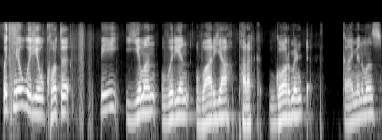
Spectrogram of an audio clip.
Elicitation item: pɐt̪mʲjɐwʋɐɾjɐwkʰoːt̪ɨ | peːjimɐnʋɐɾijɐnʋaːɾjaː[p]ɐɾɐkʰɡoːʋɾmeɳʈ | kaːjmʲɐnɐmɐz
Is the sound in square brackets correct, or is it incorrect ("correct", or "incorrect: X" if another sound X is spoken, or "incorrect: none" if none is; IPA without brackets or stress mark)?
incorrect: pʰ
